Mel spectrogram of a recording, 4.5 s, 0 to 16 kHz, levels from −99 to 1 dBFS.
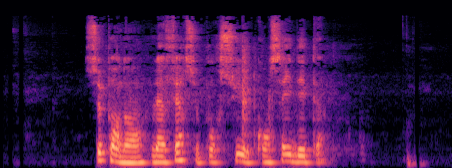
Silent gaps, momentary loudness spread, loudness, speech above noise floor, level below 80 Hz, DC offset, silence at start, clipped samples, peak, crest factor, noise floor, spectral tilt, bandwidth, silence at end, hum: none; 8 LU; -22 LUFS; 52 dB; -62 dBFS; under 0.1%; 0.9 s; under 0.1%; -6 dBFS; 18 dB; -73 dBFS; -5 dB/octave; 11.5 kHz; 0.4 s; none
